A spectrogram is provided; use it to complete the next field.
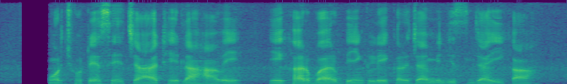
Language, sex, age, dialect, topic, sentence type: Chhattisgarhi, male, 25-30, Central, banking, question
